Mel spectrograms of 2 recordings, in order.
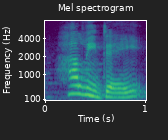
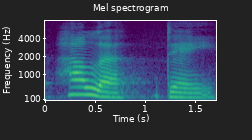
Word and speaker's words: holiday: Or the I will be pronounced as E, like holiday instead of holiday. Aqui, ó, ela falou da palavra holiday, que a gente pronuncia como holiday, quando esse Y tá sendo schwa, né? Holiday, holiday. Right?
